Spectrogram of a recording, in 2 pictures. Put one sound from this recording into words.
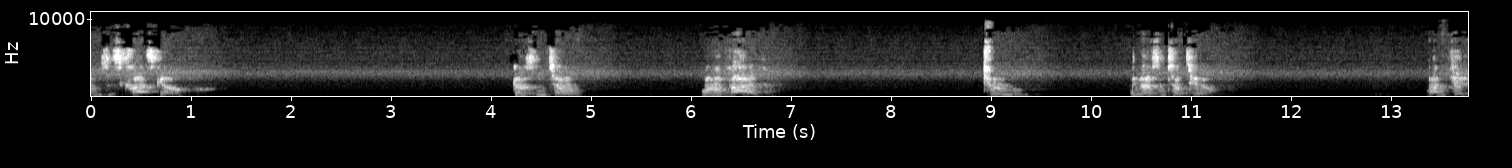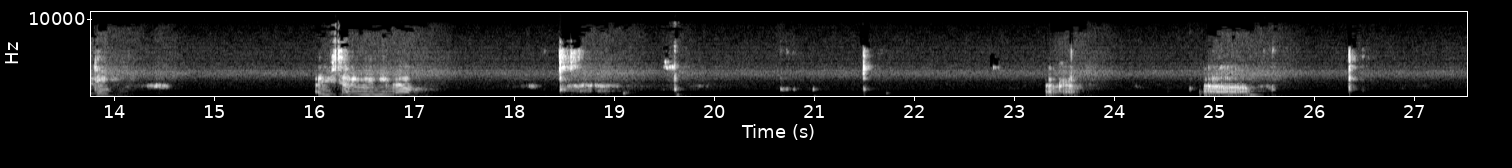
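A man speaks in short, halting phrases over a microphone, as if lecturing on an online call.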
